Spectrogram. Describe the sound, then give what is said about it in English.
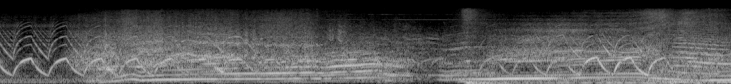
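A handheld flashing siren wails in loud, continuous rising and falling sweeps that repeat quickly and overlap, with a brief dip in level near the middle before the wailing resumes at full strength. No talking is heard. “holds up a flashing siren”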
